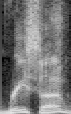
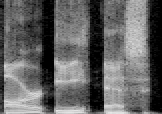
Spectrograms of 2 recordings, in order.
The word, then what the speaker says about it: ReSA: today to talk about Risa which I've just edited out a mispronunciation of that which is Rea and it's the research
